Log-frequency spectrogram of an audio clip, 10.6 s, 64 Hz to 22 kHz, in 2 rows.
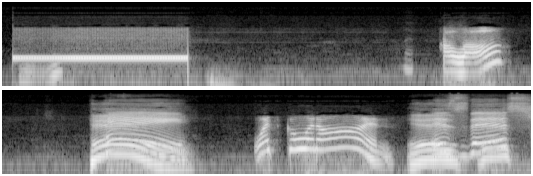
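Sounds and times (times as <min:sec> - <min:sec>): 
electronic telephone ring tone placing a prank call: 0:00.1 - 0:01.9
speech: 0:04.5 - 0:05.1, 0:06.2 - 0:07.2, 0:07.8 - 0:10.5.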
